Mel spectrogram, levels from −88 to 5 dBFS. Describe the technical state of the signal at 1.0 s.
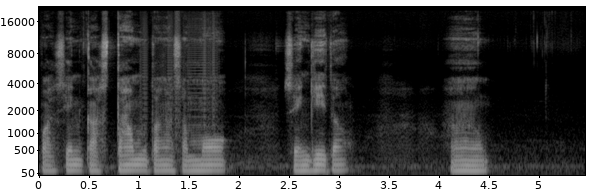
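Buffer tearing runs from 1.01 to 1.82 s. Writer and reader have slipped, so a small sliver of each period, which fits a 128-sample buffer, holds audio roughly 7 ms old. It sounds like a robotic 375 Hz buzz, seen as hard steps in the waveform every 2.7 ms and as evenly spaced harmonic lines on the spectrogram.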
